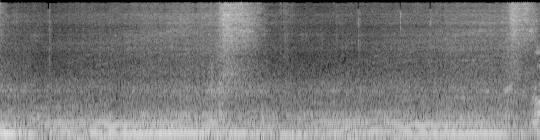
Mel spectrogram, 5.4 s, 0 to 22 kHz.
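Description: A Vauxhall Nova GTE 16V turbo on a road test after a brake build, its engine droning loudly and steadily as it rises and falls through gear changes, with no talking.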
